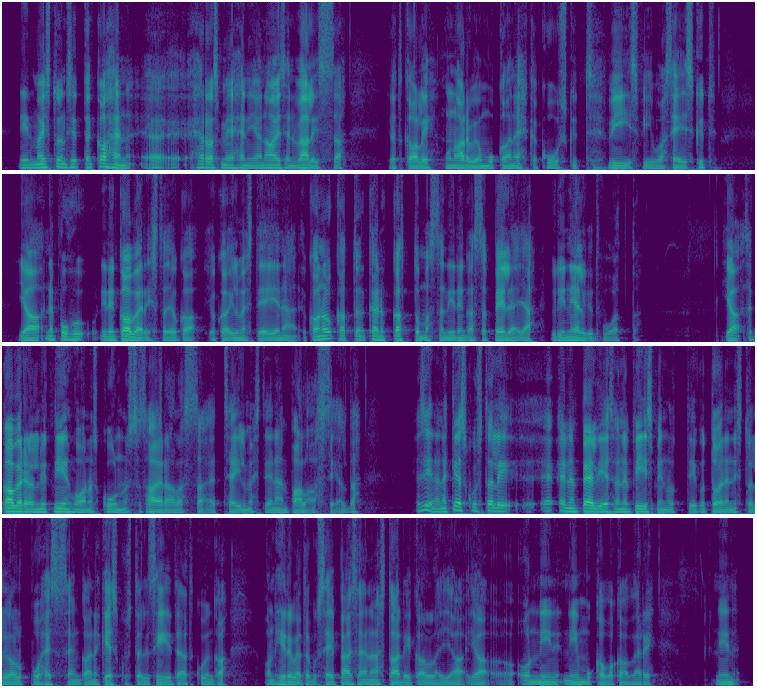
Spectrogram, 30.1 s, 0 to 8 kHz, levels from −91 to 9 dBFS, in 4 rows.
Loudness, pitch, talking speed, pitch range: -32 LUFS, 110 Hz, 175 wpm, 100-120 Hz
